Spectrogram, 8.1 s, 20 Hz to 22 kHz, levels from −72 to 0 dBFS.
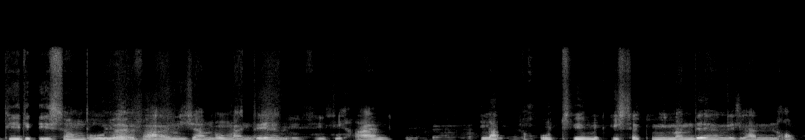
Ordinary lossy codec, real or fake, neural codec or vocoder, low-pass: none; fake; codec, 32 kHz, 1.9 kbps, SNAC; 14.4 kHz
